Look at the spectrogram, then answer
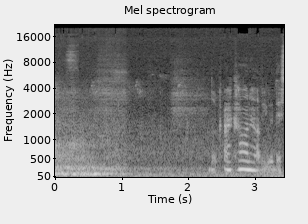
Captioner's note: sighs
